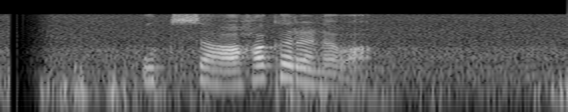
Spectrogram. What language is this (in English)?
Sinhala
